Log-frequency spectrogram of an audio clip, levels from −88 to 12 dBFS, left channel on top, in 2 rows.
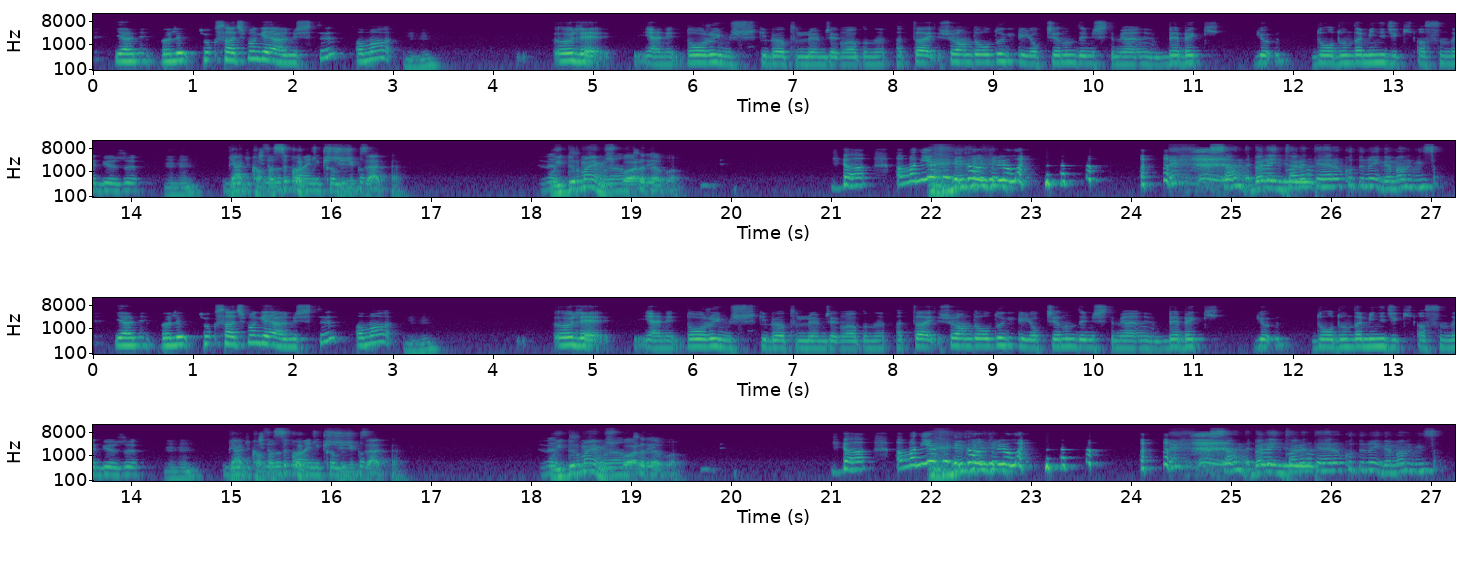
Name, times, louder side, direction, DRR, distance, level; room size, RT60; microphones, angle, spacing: voice 1, 0.2-3.0 4.6-5.1 5.4-11.2 11.6-11.9 12.2-14.1 14.9-16.4 18.1-18.3 18.7-19.2 19.7-19.8 21.0-22.9 23.3-23.4 24.1-24.2 24.6-25.8, equal, ahead, 0.3 m, -25 dB
voice 2, 3.1-3.4 14.3-14.7 15.0-16.7 18.2-19.5 22.0-22.8 24.4-24.7 24.9-27.0, left 2 dB, 20° left, 0.8 m, -28 dB
5.4 x 4.9 x 4.1 m
head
